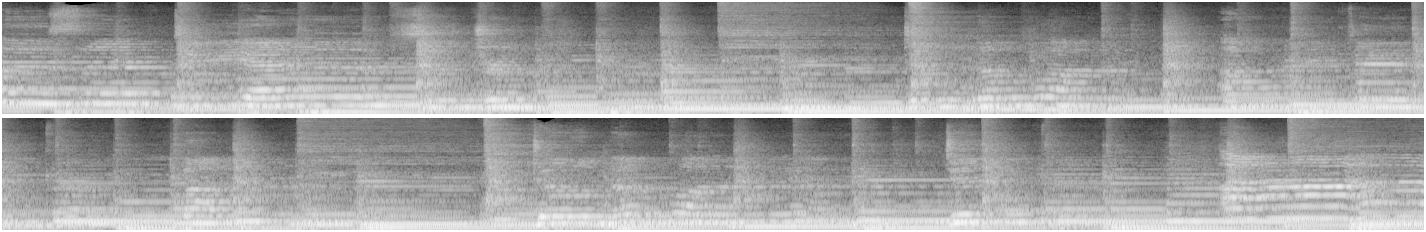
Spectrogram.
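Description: Live band music: a woman singing over keyboard and electric guitar, with a walking bass line underneath.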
